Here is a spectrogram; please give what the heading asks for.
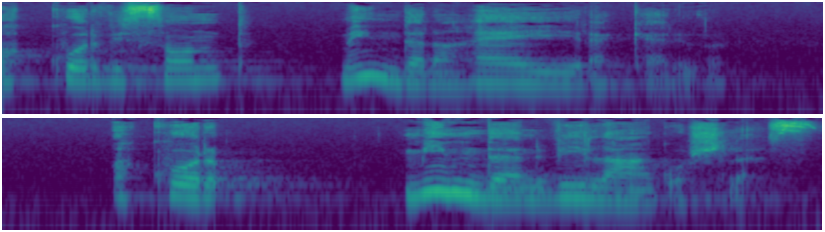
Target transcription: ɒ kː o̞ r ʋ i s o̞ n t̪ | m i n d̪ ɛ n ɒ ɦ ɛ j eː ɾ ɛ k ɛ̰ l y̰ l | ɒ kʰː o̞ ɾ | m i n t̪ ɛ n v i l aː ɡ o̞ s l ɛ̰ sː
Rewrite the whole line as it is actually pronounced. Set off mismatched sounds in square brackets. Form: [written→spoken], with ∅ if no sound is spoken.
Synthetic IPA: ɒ kː o̞ r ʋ i s o̞ n t̪ | m i n d̪ ɛ n ɒ ɦ ɛ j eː ɾ ɛ k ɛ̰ [l→ɾ] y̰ l | ɒ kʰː o̞ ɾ | m i n [t̪→d̪] ɛ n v i l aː ɡ o̞ [s→ʃ] l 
